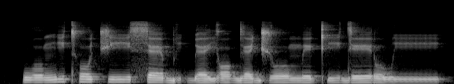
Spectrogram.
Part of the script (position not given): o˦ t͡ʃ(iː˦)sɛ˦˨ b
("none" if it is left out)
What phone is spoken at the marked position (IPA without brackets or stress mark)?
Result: iː˦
